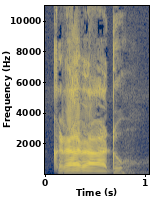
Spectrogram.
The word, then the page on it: kwra raadu: Apatani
